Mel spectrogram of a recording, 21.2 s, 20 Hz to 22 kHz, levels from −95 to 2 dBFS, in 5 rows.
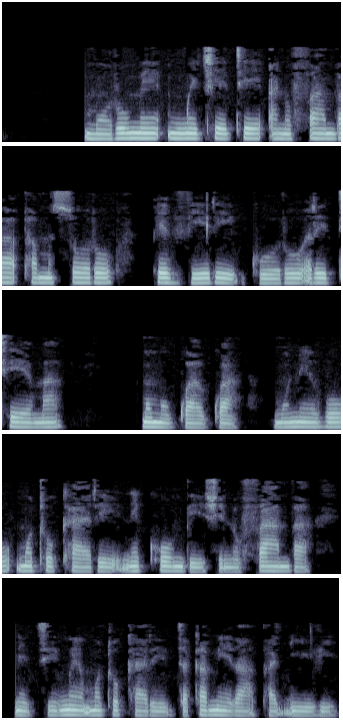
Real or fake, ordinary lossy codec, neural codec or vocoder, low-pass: real; MP3, 24 kbps; none; 7.2 kHz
